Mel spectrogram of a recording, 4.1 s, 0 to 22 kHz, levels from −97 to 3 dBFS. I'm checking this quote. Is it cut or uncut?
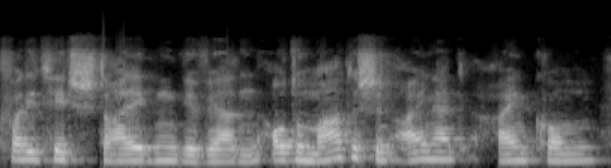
uncut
